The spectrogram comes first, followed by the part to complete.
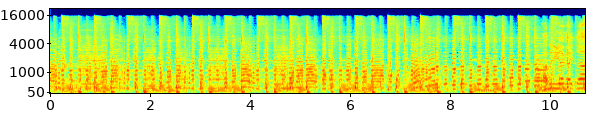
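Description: Instrumental passage of live gaúcho dance music, led by a Roland accordion over electric bass and a steady drum beat.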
